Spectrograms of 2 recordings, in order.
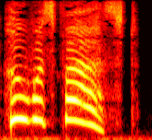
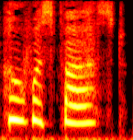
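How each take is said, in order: First: Even higher, louder and slower; excited shout. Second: High, loud crowd cry; excited shout. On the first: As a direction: cry it out even more eagerly. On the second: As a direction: shout out eagerly. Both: A narrator's reading. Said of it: "they shouted".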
